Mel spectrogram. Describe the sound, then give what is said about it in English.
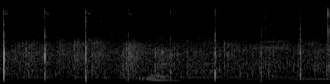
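An audience applauds during worship, giving Jesus a clap offering: a steady wash of clapping with sharp individual claps popping out irregularly, while faint voices murmur underneath. “Let's give Jesus a clap offering on worship.”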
